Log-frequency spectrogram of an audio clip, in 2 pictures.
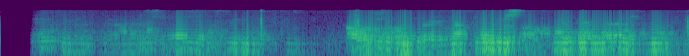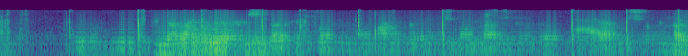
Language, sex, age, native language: Icelandic, female, 40-49, Icelandic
